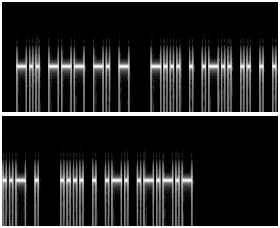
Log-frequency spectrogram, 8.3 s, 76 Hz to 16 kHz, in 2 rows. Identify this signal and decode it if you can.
Morse code, heard as a keyed tone, about 25 wpm, 700 Hz. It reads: DONT BELIEVE HER.
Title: Sentences from Top 1000 Words 25wpm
